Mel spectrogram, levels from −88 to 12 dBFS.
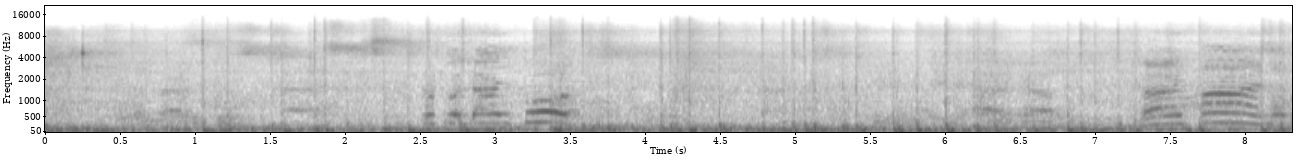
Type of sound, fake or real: fake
